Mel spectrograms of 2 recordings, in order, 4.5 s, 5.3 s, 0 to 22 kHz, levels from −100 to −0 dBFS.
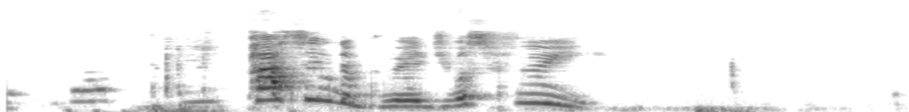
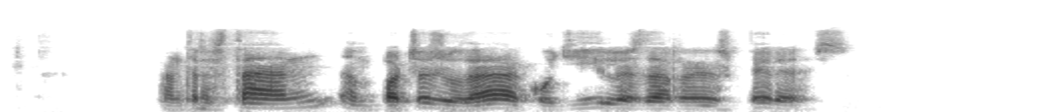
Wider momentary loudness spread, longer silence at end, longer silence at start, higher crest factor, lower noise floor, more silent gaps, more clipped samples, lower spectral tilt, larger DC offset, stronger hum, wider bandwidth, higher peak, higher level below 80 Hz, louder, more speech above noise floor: first, 26 LU vs 14 LU; second, 0.9 s vs 1.15 s; second, 0.35 s vs 0.8 s; first, 26 dB vs 20 dB; about the same, -87 dBFS vs under -90 dBFS; neither; neither; about the same, -3 dB/octave vs -3 dB/octave; neither; neither; about the same, 7.4 kHz vs 7.4 kHz; about the same, -12 dBFS vs -12 dBFS; first, -62 dBFS vs -84 dBFS; second, -34 LUFS vs -31 LUFS; second, 49 dB vs over 59 dB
